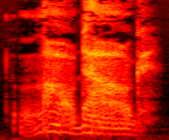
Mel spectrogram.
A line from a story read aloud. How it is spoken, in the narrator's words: said Melvin softly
